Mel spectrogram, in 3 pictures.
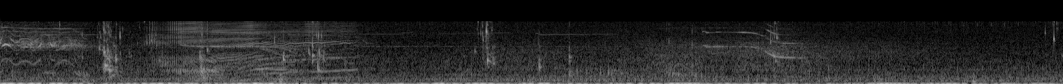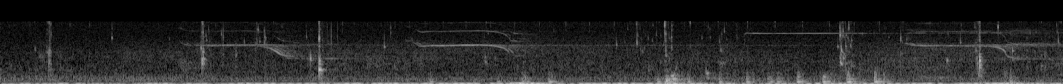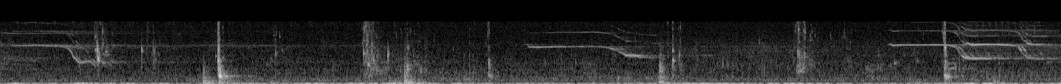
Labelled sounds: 1.7	3.1	killer whale, southern Alaska resident, 0.96 to 5.0 kHz
6.8	8.2	killer whale, southern Alaska resident, 1.0 to 5.0 kHz
12.4	13.7	killer whale, southern Alaska resident, 0.96 to 8.0 kHz
14.7	16.0	killer whale, southern Alaska resident, 1.1 to 8.0 kHz
19.7	22.3	killer whale, southern Alaska resident, 0.83 to 7.7 kHz
26.4	27.9	killer whale, southern Alaska resident, 1.0 to 8.0 kHz
30.0	31.8	killer whale, southern Alaska resident, 0.92 to 8.0 kHz

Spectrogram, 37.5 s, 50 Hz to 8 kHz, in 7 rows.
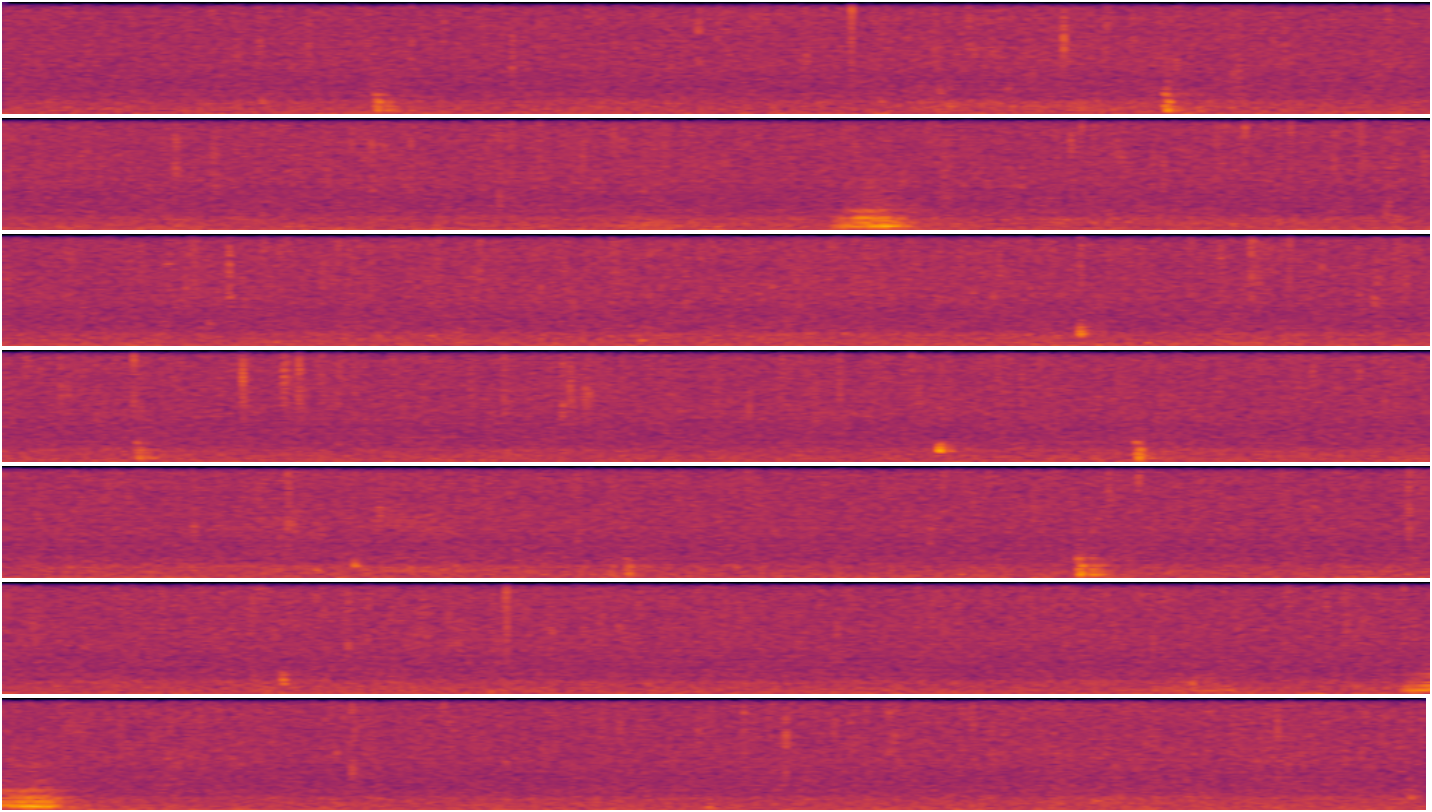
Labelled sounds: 32.0	32.3	croaking sound likely from a nearby submerged object, 1.4 to 1.7 kHz

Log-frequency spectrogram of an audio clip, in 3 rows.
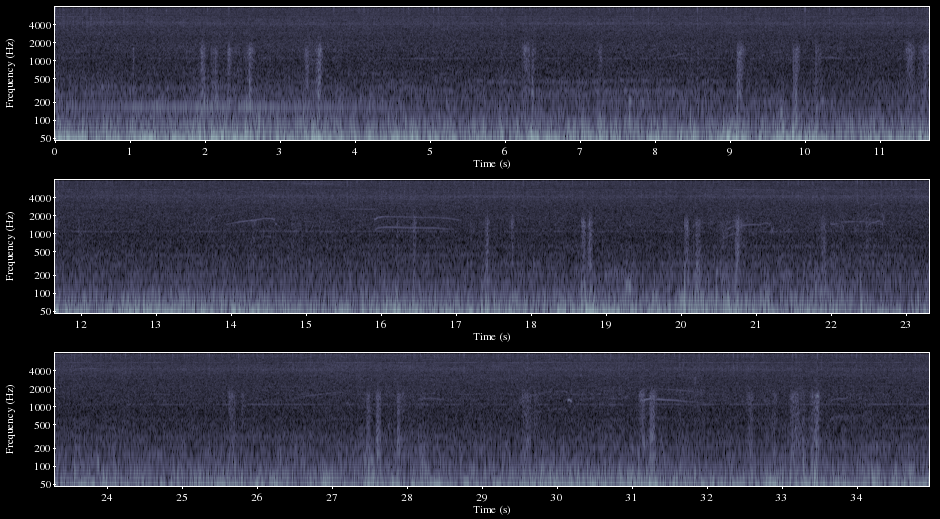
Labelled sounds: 14.0	14.6	killer whale, 0.75 to 2.7 kHz
15.8	17.0	killer whale, 0.65 to 3.8 kHz

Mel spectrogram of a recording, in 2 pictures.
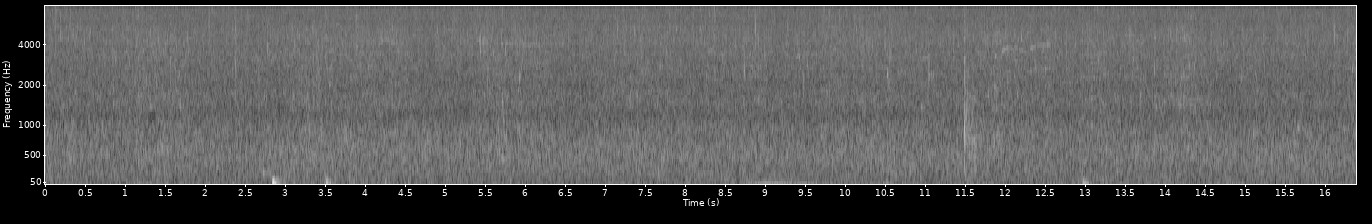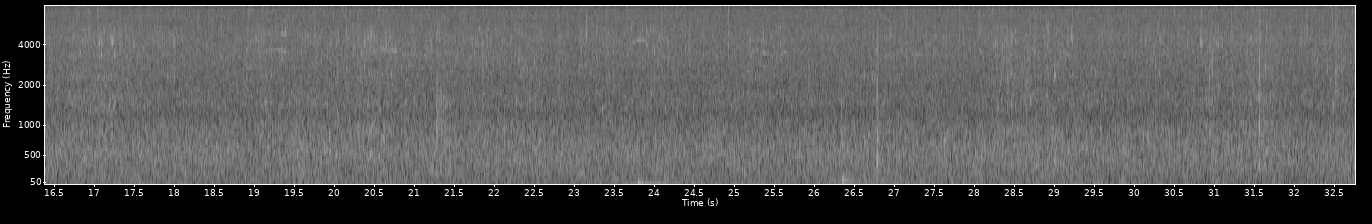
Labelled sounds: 12.3	12.6	Pacific white-sided dolphin, 3.7 to 4.2 kHz
19.2	19.4	Pacific white-sided dolphin, 3.5 to 3.7 kHz

